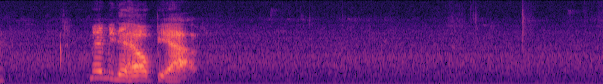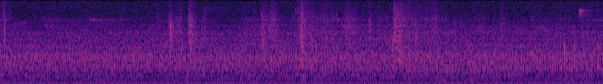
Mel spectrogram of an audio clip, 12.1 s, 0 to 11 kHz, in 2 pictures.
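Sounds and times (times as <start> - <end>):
quiet outdoor hiss: 0.0 - 12.0
rope rustling and clicking: 4.5 - 6.2, 7.6 - 12.0.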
